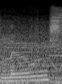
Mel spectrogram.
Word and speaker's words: Lums: It has to be lums specifically. I need a glow box. It's looms, like luminance. That's modern canon. I don't care. It's pronounced looms, actually.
